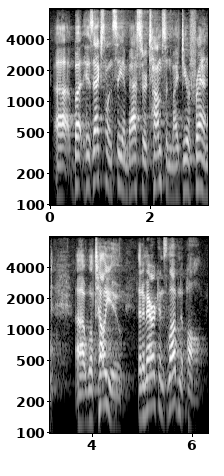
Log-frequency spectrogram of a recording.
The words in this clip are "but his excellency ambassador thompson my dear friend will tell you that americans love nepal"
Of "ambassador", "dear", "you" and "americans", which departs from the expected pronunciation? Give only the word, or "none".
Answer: none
